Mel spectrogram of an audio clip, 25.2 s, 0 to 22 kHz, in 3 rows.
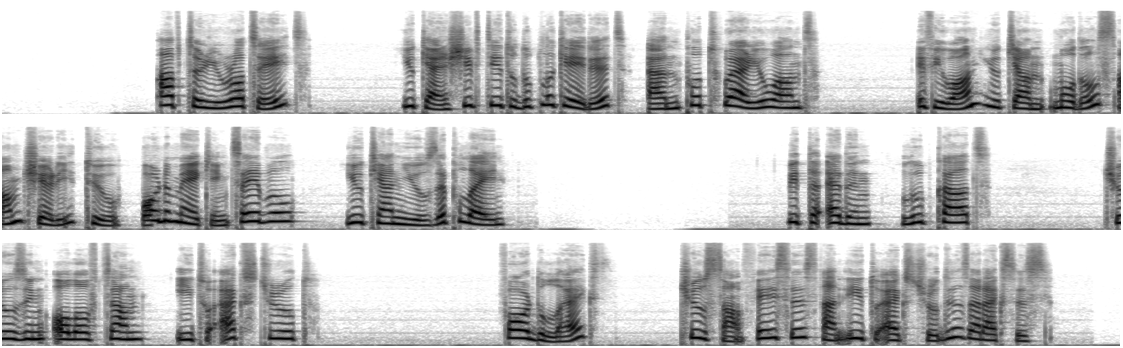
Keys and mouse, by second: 0.3 click, 0.5-3.1 typing, 1.3 click, 1.5 Tab, 2.4 click, 2.7 shift+click, 3.3 drag, 3.7 click, 3.9 click, 4.3-6.4 typing, 4.6 click, 4.9 click, 5.8 middle click, 7.1-7.6 middle drag, 7.7 ctrl+s, 8.2 middle drag, 8.8 shift+a, 10.0 click, 10.5-14.2 typing, 11.3 click, 12.0 click, 12.8 click, 12.9 Tab, 13.0 click, 13.3 ctrl+r, 14.7 middle click, 15.1 ctrl+r, 15.9 s, 16.0 y, 17.3 click, 17.6 middle click, 18.3 middle click, 18.5 a, 18.7 e, 21.3 middle click, 21.9 3, 22.3 click, 22.7 shift+click, 23.5 middle click, 24.2 click, 24.8 e.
